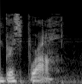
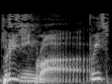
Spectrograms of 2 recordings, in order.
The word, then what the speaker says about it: Brisebois: I think the biggest thing to watch with the Lightning, in my opinion, is Julien Brisebois. Mm-hmm. I totally butcher that, but Brisebois. – God, that was terrible.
